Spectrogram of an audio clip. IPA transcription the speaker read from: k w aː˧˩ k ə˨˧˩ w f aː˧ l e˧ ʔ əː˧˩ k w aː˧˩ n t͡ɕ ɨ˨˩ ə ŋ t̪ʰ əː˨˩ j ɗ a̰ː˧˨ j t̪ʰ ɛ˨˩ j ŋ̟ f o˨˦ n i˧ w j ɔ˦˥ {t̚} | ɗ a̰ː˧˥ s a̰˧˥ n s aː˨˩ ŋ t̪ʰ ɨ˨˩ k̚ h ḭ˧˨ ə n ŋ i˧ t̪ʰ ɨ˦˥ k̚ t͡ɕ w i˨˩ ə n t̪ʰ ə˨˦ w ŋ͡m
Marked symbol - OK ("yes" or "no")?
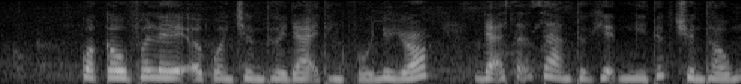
no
